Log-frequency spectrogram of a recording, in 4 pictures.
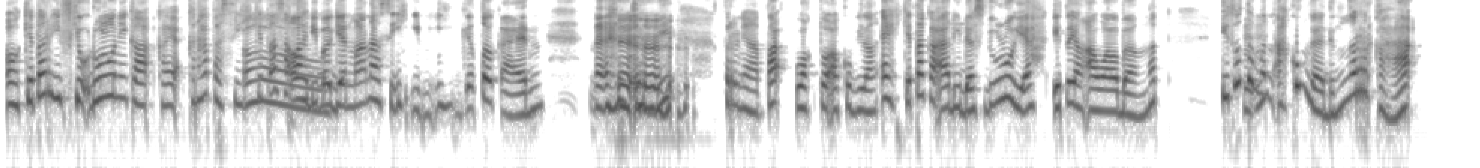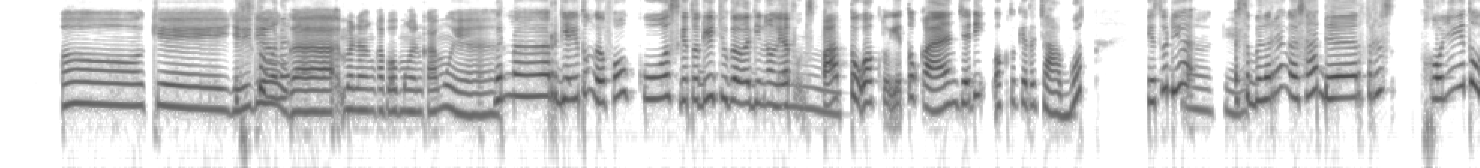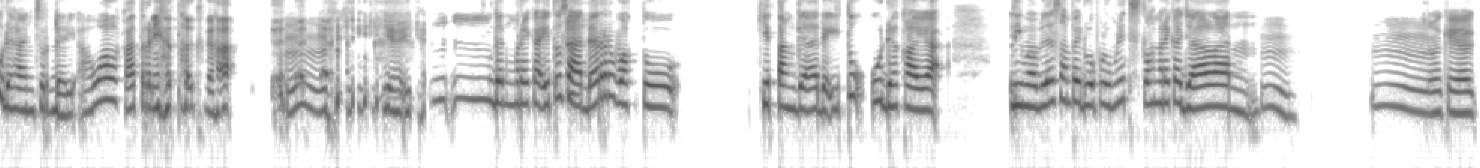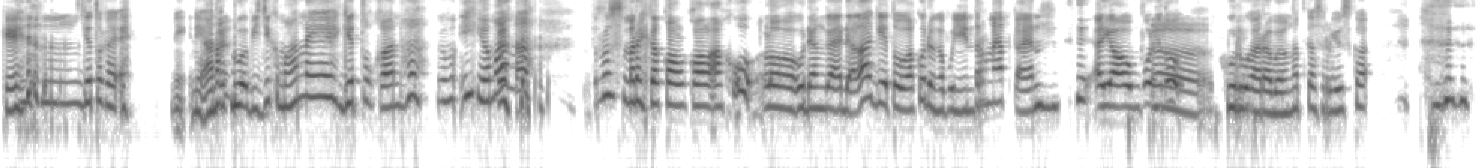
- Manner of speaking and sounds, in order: other background noise; laughing while speaking: "Nah"; chuckle; tapping; chuckle; laughing while speaking: "iya iya"; laughing while speaking: "ternyata, Kak"; chuckle; chuckle; chuckle; in English: "call-call"; chuckle; chuckle
- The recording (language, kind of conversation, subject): Indonesian, podcast, Apa yang kamu lakukan saat tersesat di tempat asing?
